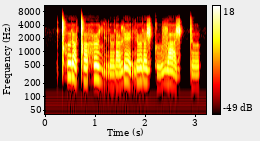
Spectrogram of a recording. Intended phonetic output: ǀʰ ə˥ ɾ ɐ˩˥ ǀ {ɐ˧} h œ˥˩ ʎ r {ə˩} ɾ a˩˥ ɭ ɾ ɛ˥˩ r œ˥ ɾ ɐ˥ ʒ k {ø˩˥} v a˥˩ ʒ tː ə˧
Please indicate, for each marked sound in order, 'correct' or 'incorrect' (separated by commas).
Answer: correct, incorrect, incorrect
